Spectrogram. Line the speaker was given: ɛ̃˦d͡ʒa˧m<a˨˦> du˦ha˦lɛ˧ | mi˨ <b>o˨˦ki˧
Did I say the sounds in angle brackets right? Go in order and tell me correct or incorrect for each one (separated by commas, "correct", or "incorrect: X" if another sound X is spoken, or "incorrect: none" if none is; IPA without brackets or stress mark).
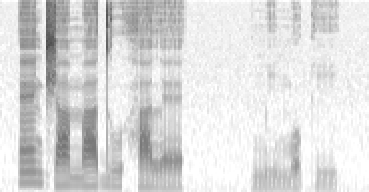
incorrect: a˧, incorrect: m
